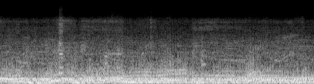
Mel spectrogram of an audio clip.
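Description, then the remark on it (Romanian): Loud, continuous engine rumble from several motorcycles at a motorcyclists' rally opening the riding season in good weather, with over 300 riders from Maramureș, Satu Mare, Alba, Bistrița, Năsăud and Bihor; throttles rise and fall in a thick mechanical drone with faint crowd voices underneath. “De 18 ani, motocicliștii se reunesc în același loc și transmit că vor fi mai prezenți pe șosele și bulevarde.”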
